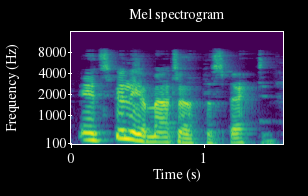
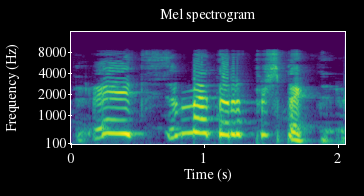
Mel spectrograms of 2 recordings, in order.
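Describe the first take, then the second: First: A little bit of German accent; shaky-quality attempt at a German accent; slight German accent. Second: Very high-pitched, bad German accent; squeaky botched attempt at a German accent. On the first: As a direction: try a passable but weak German accent. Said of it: "There's a little bit". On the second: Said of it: "That's a bad German accent". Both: Shown as a demonstration.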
